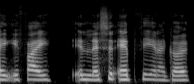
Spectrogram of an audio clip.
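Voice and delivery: usual speaking voice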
